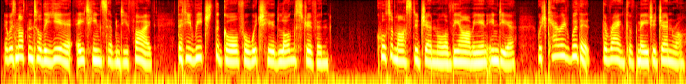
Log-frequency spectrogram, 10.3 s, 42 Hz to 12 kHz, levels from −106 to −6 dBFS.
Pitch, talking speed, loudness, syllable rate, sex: 200 Hz, 205 wpm, -15 LUFS, 6.2 syllables/s, female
